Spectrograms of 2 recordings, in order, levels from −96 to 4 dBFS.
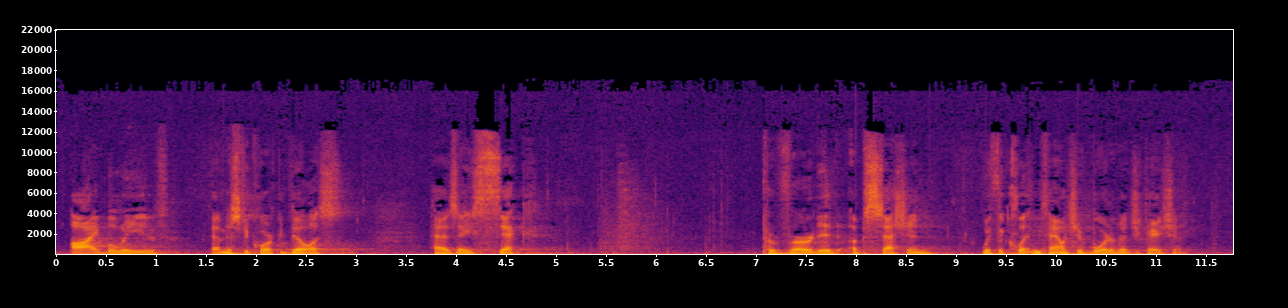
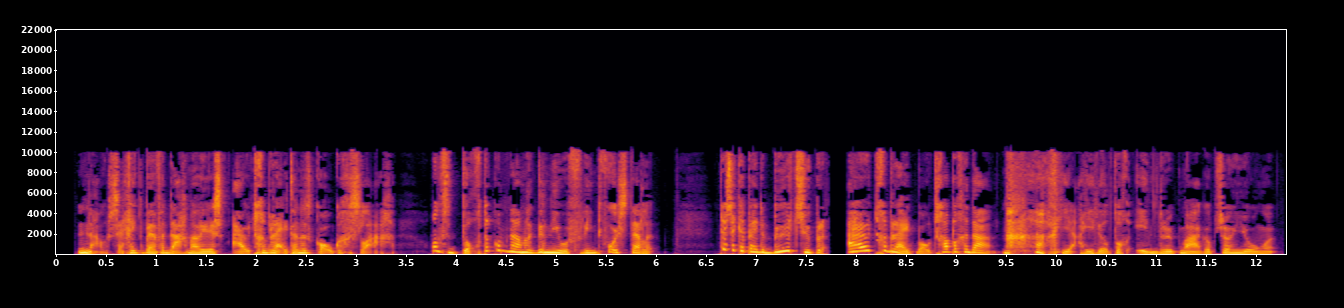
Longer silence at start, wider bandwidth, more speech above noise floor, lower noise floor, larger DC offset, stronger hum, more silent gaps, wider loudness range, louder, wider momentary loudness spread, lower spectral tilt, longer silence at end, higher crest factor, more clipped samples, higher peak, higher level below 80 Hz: about the same, 0.15 s vs 0.2 s; first, 16.5 kHz vs 11 kHz; second, 26 dB vs 38 dB; second, -45 dBFS vs -49 dBFS; neither; neither; second, none vs 7.76-7.90 s; first, 5 LU vs 2 LU; second, -20 LUFS vs -12 LUFS; first, 19 LU vs 8 LU; about the same, -5 dB/octave vs -5 dB/octave; about the same, 0.15 s vs 0.15 s; first, 18 dB vs 12 dB; neither; second, -4 dBFS vs 0 dBFS; second, -46 dBFS vs -32 dBFS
